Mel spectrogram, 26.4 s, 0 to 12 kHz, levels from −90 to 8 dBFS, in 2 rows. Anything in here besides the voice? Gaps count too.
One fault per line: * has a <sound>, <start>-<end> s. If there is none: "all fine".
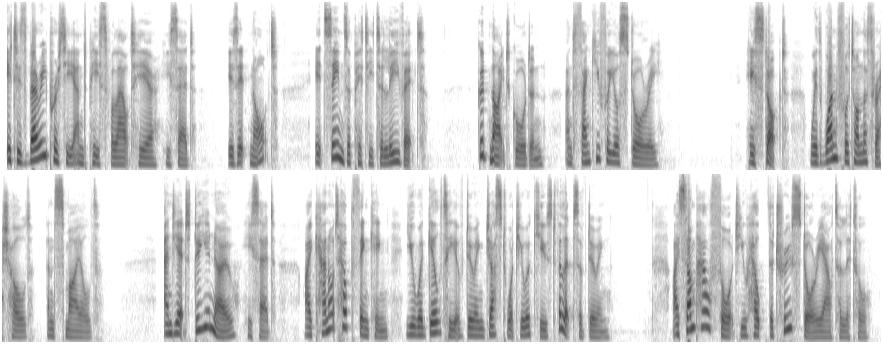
all fine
